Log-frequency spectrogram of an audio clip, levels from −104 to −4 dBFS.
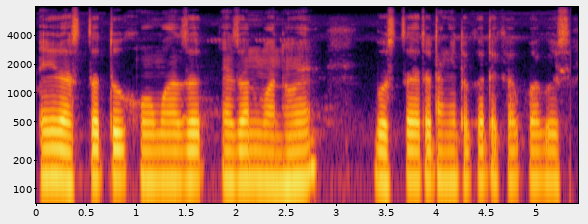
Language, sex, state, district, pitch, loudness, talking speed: Assamese, male, Assam, Sonitpur, 125 Hz, -18 LUFS, 145 wpm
